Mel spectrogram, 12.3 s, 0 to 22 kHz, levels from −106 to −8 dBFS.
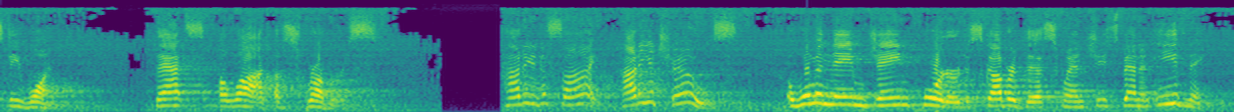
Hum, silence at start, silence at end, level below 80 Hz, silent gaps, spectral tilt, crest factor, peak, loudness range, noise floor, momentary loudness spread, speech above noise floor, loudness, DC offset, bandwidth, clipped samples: none; 0 s; 0 s; -46 dBFS; none; -3 dB/octave; 16 dB; 0 dBFS; 7 LU; -84 dBFS; 14 LU; 69 dB; -16 LUFS; under 0.1%; 17 kHz; under 0.1%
